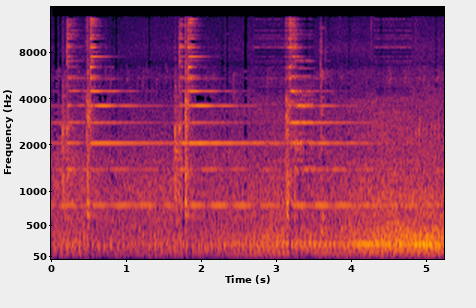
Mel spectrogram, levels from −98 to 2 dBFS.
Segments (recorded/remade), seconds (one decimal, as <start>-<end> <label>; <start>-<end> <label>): 0.0-2.7 recorded; 2.7-3.5 remade; 3.5-4.3 recorded; 4.3-4.8 remade; 4.8-5.2 recorded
